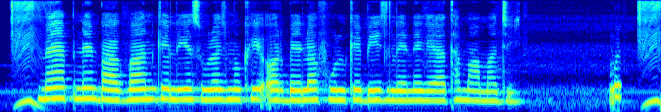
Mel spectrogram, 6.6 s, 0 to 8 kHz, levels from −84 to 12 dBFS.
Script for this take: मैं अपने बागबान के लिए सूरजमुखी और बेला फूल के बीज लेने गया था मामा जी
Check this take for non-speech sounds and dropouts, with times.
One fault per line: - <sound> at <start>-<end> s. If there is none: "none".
- laugh at 6.1-6.2 s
